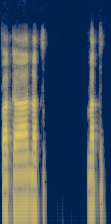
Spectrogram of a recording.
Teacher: Ta biasa akan kelihatan ketika sukun. Fakanat nat. Nah, dikit ya desisnya itu. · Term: hams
